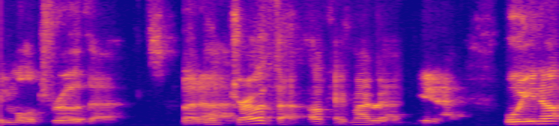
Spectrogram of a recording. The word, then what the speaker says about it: Muldrotha: recent project is called moldova right that's that's i'm saying it correctly uh it's actually moldrotha okay yeah well you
